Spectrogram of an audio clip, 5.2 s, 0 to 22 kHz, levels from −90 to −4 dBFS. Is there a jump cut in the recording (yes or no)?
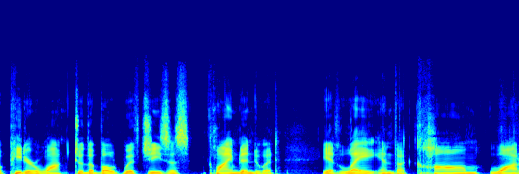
no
